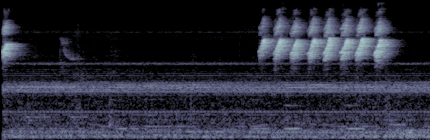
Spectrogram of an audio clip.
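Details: Cucak ranting giving a sharp burst of song: one brief high note, a pause, then a fast run of about nine piercing, evenly spaced chirps, bright and high-pitched, over a steady faint background hum.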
